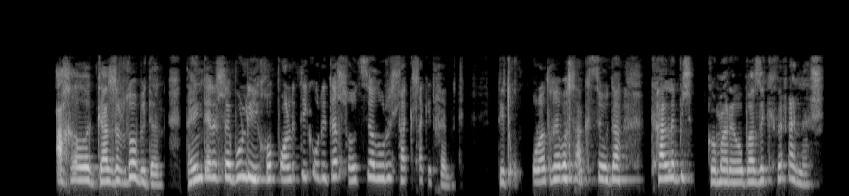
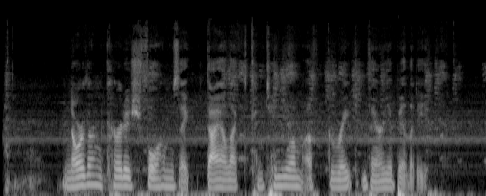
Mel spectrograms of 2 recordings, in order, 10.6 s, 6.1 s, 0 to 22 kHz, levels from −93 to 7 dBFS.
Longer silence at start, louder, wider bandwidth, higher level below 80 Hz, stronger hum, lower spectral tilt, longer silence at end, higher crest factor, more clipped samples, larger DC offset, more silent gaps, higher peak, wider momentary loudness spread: first, 0.7 s vs 0.05 s; first, -25 LUFS vs -31 LUFS; second, 8 kHz vs 13.5 kHz; second, -78 dBFS vs -42 dBFS; neither; second, -4.5 dB/octave vs -6.5 dB/octave; about the same, 0.35 s vs 0.3 s; about the same, 22 dB vs 22 dB; neither; neither; first, 2.28-2.32 s, 5.80-5.85 s, 6.11-6.22 s, 6.60-6.65 s, 8.06-8.13 s, 8.70-8.80 s vs none; first, -4 dBFS vs -10 dBFS; about the same, 12 LU vs 13 LU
